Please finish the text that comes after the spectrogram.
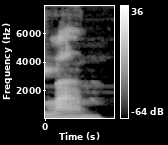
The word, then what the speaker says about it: lamb: It's just lamb or comb. The B is totally silent.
